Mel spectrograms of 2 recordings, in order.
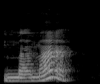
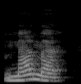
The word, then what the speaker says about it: maman: The next one we have is maman. M-A-M-A-N. So you notice we don't actually say the N at the end. C'est juste maman. And we close that A sound. Après ça, c'est papa. P-A-P-A.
